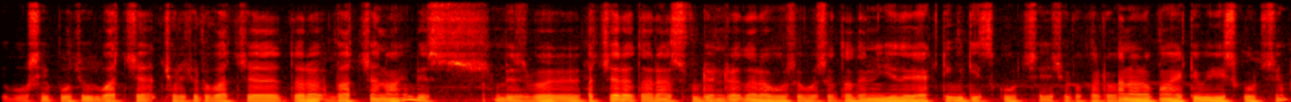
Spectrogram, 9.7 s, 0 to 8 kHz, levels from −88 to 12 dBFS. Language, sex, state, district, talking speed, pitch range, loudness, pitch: Bengali, male, West Bengal, Jalpaiguri, 165 wpm, 125-140 Hz, -32 LUFS, 135 Hz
